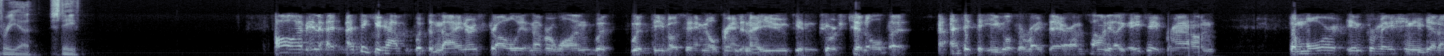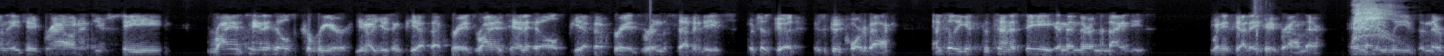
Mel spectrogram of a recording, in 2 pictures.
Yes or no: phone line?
yes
